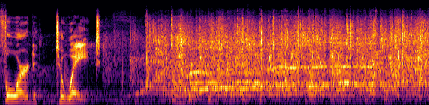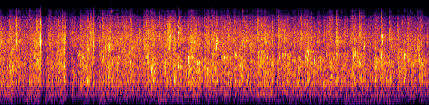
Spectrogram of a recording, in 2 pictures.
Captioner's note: cheers and Applause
